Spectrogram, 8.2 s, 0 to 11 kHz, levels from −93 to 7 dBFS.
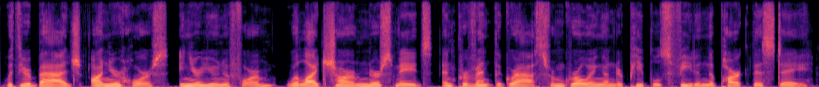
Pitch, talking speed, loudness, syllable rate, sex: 205 Hz, 205 wpm, -17 LUFS, 4.8 syllables/s, female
